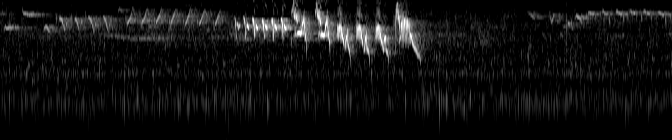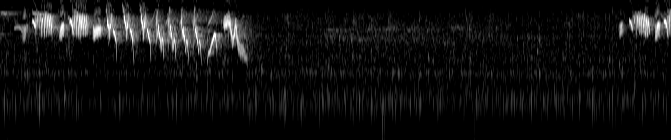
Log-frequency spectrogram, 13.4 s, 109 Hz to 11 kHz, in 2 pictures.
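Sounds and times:
Common chaffinch singing trilled phrases: 0:00.0 - 0:04.2, 0:05.7 - 0:09.2, 0:12.9 - 0:13.4.

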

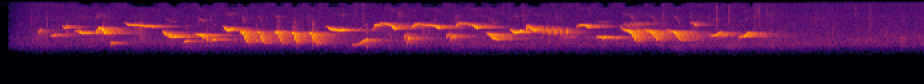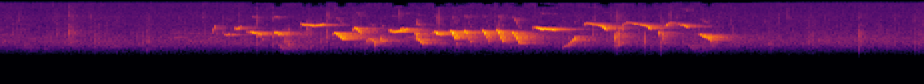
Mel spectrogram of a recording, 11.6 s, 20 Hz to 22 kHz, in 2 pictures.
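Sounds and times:
Eurasian wren singing: 0:00.2 - 0:04.8, 0:07.1 - 0:10.3.

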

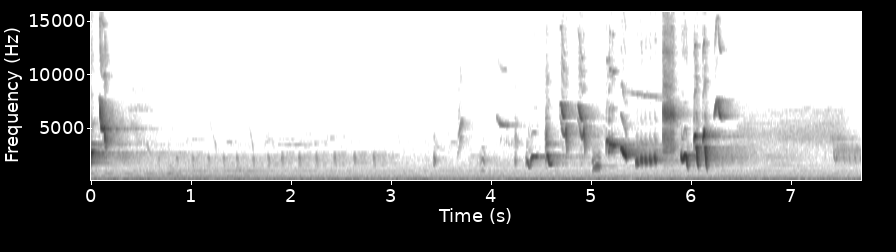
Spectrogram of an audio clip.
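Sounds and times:
Common nightingale Luscinia megarhynchos singing: 0:00.0 - 0:00.7, 0:03.4 - 0:06.4
background hiss: 0:00.0 - 0:07.6.

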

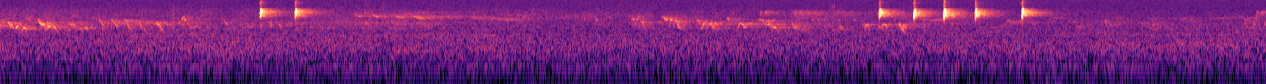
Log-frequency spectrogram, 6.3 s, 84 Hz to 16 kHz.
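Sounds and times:
European robin Erithacus rubecula ticking calls: 0:00.0 - 0:02.3, 0:04.3 - 0:05.3
steady background hiss: 0:00.0 - 0:06.3.

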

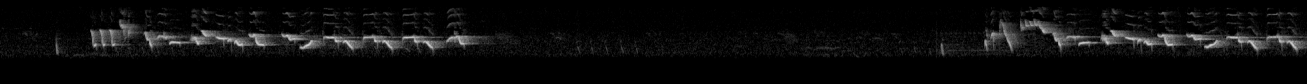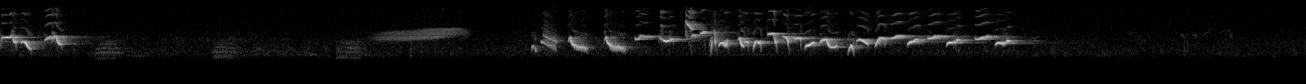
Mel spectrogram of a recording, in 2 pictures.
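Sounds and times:
Eurasian blackcap Sylvia atricapilla singing chattering phrases: 0:00.9 - 0:04.8, 0:09.4 - 0:13.8, 0:18.4 - 0:23.3.

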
